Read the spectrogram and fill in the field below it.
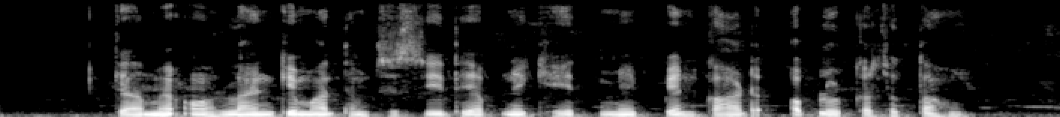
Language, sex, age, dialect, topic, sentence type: Hindi, male, 25-30, Awadhi Bundeli, banking, question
